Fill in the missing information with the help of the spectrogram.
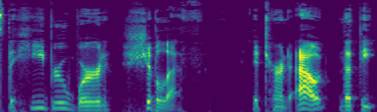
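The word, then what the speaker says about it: שיבולת: pronounce the Hebrew word shibboleth. It turned out that the Ephraimites had grown up pronouncing that word differently, so instead of saying shibboleth, they would say sibboleth.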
